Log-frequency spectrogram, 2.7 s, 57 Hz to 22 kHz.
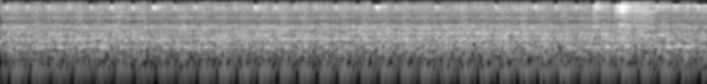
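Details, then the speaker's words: Renegade 125cc started after a new baffle, wrapped in rockwool, was fitted to the previously straight upper exhaust pipe: quiet, even idle with soft pulse and faint internal ticking; engine and both exhausts sound healthy. "yep sounds lovely it sounds like it should the engine is so quiet you just hear the workings slightly ticking over inside the exhaust pipe is sweet both of them"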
